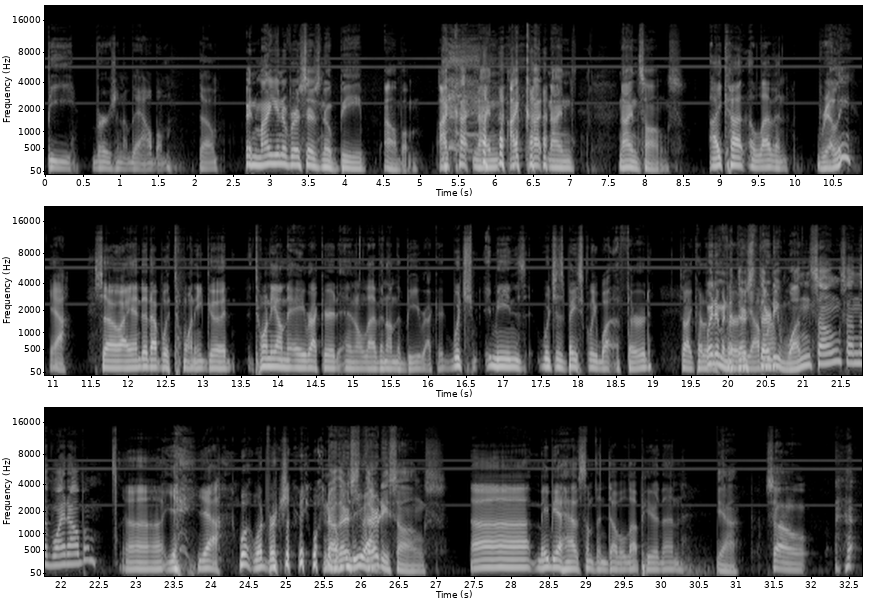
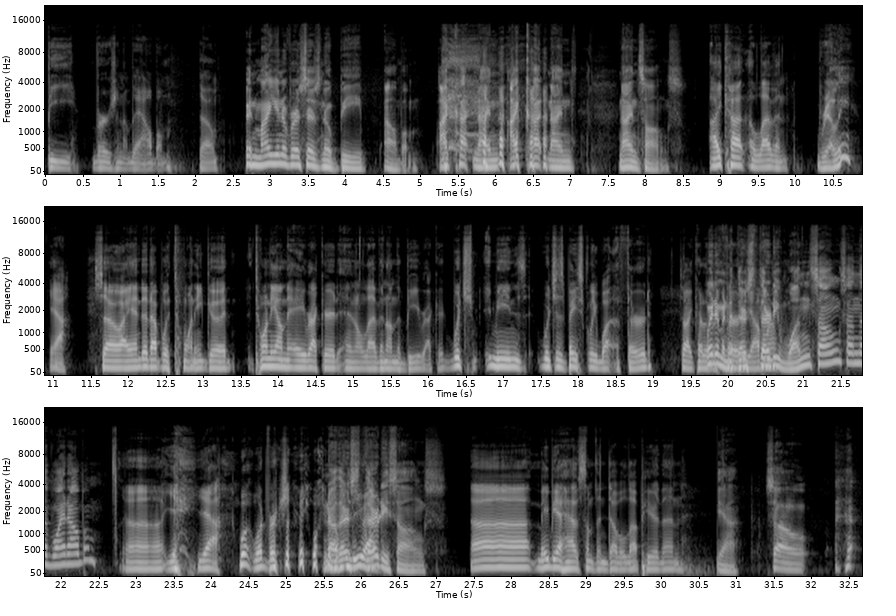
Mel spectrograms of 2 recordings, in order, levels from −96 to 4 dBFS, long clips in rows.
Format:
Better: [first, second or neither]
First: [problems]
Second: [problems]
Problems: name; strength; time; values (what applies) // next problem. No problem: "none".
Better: second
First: high-pitched whine; faint; throughout; 5.5 kHz, 30 dB below the speech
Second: none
